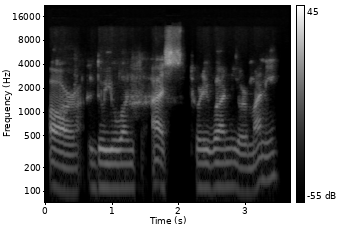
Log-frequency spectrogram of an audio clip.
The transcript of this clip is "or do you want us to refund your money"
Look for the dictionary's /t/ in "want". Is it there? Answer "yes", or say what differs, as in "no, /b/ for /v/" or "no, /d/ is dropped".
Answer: yes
